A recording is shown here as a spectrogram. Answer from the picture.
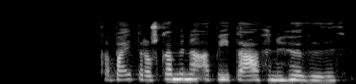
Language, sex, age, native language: Icelandic, female, 40-49, Icelandic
